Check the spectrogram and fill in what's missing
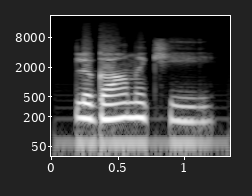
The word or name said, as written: logomachy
